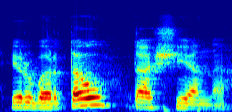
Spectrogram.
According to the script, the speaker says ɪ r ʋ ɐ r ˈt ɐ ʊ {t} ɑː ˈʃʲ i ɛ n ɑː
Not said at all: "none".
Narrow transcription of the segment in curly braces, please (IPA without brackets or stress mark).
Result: t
